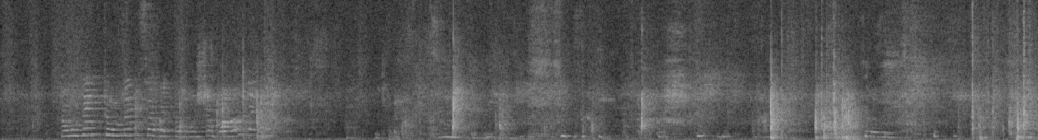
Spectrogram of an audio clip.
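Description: A quiet voice in a hall, then a few knocks and thumps on a wooden floor, the loudest near the end as a plastic tub is set down beside the buckets.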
